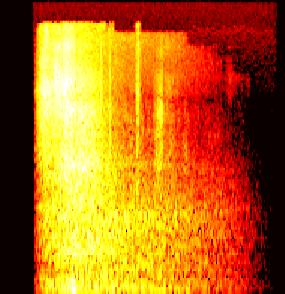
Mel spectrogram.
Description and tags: Fast approaching Swish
